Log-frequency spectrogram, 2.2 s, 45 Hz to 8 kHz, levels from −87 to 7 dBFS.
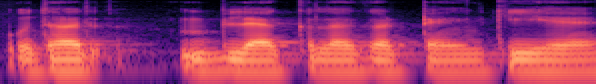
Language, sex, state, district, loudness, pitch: Hindi, male, Jharkhand, Ranchi, -15 LUFS, 100 Hz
